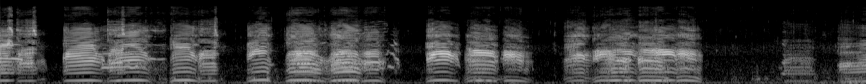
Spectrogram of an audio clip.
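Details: African geese couple met at a waterbird farm, calling in a long series of loud, rasping honks, about one every two seconds, some doubled, with brief pauses between runs.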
